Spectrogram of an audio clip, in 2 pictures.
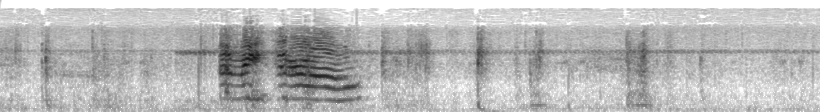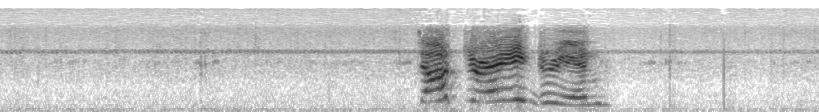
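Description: A young woman cries out loudly with emotion.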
